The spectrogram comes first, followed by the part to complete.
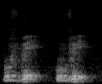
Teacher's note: os valencianos e mallorquinos, eles hablan más con una expresión labio dental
